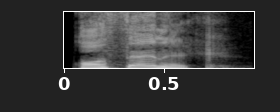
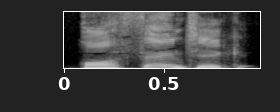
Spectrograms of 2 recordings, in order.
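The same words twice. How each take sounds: First: The T after the N is dropped. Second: The T after the N is clearly pronounced.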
